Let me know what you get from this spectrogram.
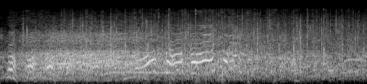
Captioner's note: haha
